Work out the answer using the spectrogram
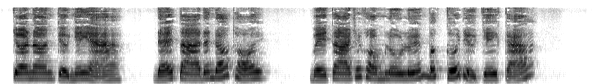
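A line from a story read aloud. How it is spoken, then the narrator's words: Smiling. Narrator (Vietnamese): Hồ Duyệt lại mỉm cười bảo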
